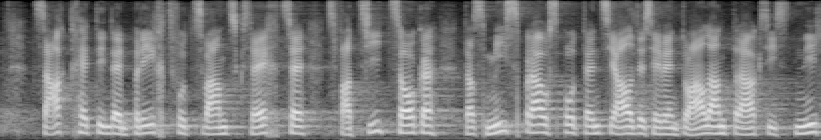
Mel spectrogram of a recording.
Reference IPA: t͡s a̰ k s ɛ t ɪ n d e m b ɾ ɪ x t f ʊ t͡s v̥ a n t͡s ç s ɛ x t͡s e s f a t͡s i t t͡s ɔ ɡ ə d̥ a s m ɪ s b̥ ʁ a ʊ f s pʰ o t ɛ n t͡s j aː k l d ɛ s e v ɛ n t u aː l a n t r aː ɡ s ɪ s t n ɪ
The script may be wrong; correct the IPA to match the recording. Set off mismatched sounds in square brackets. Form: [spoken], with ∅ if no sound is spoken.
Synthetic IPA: t͡s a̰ k [h] ɛ t ɪ n d e m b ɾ ɪ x t f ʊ t͡s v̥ a n t͡s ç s ɛ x t͡s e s f a t͡s i t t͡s ɔ ɡ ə d̥ a s m ɪ s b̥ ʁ a ʊ [x] s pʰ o t ɛ n t͡s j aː [∅] l d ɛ s e v ɛ n t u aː l a n t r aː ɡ s ɪ s t n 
